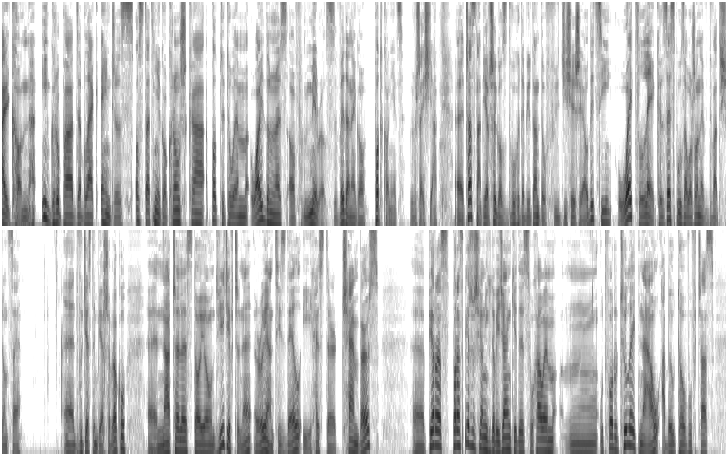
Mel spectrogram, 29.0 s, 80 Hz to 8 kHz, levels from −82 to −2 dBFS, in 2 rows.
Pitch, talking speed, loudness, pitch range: 115 Hz, 130 wpm, -25 LUFS, 105-145 Hz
